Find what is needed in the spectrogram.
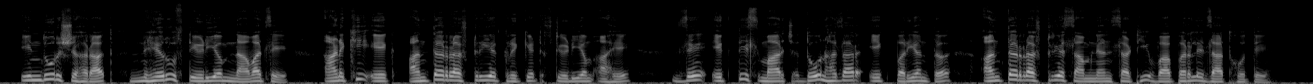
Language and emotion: Marathi, neutral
